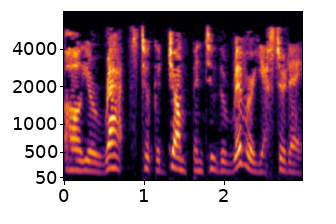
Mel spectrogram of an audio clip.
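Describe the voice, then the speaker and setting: A woman does a growling, put-on character voice. The recording is very clean with a silent background. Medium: read story. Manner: proud, commanding.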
